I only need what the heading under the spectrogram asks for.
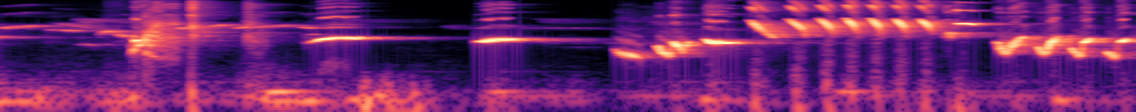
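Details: White-rumped shama song used to provoke other shamas into singing: clear sustained whistles, then fast buzzy ascending trills repeated in quick succession, ending in a series of downslurred notes; faint low hum behind.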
